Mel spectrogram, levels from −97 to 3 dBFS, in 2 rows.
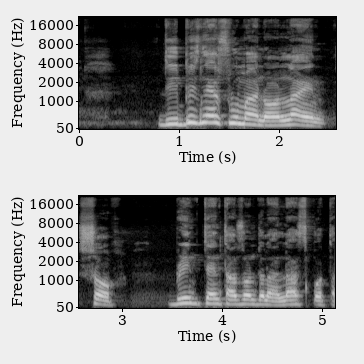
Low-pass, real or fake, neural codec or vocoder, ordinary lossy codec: none; real; none; none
